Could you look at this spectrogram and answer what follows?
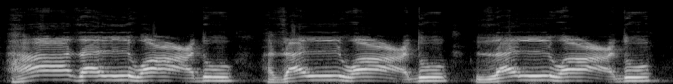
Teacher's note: On the lam we make tawassut quality, on the ain again tawassut quality as we say hadhal wa'du, dhal wa'du.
